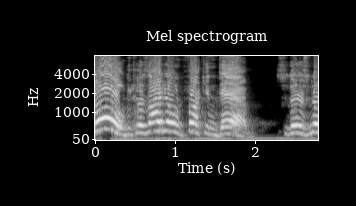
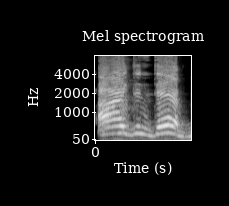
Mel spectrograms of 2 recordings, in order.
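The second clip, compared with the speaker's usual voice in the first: slow insistent; 2 semitones higher, much slower than usual. Pretend.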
